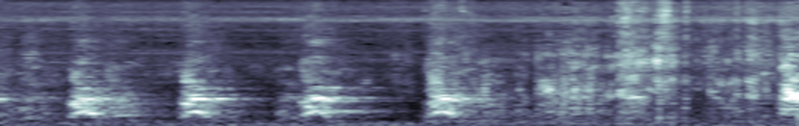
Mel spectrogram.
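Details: A Rottweiler mating pair, the male Marvin Gervi and the female Kacyno Gervi, in Hanoi, Vietnam. Barks come roughly every half second, some doubled and uneven in spacing, over a faint low background drone.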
